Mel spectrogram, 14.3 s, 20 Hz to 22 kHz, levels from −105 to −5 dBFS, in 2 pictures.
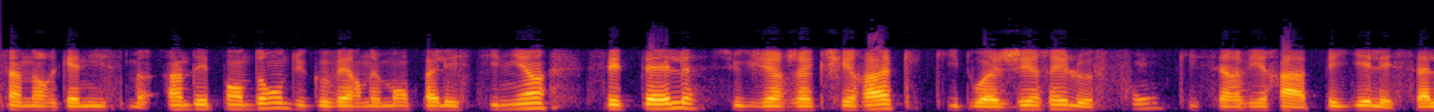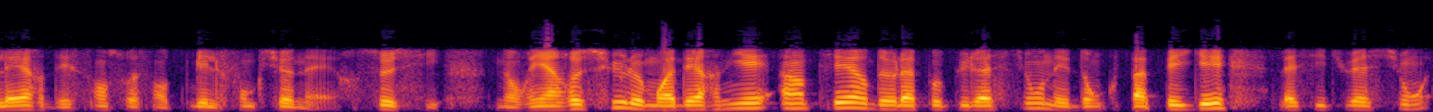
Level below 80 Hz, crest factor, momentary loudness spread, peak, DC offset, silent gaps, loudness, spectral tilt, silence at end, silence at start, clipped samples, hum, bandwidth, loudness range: -78 dBFS; 18 dB; 10 LU; -8 dBFS; under 0.1%; none; -25 LUFS; -8 dB/octave; 0 s; 0.05 s; under 0.1%; none; 5.6 kHz; 4 LU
